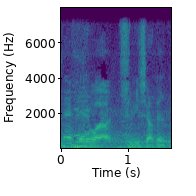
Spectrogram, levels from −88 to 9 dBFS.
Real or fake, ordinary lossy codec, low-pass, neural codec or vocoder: fake; none; 7.2 kHz; codec, 16 kHz in and 24 kHz out, 1.1 kbps, FireRedTTS-2 codec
